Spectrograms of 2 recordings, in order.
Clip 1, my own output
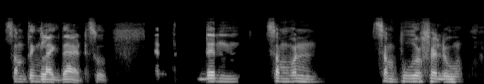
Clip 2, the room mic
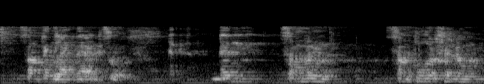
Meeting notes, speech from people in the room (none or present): none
